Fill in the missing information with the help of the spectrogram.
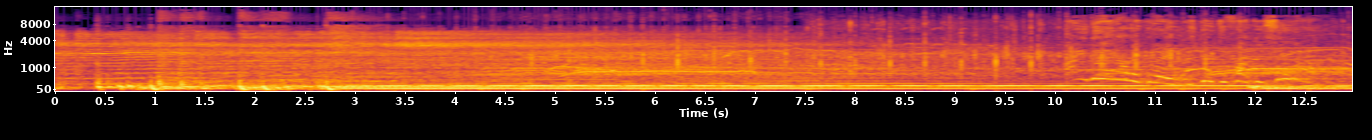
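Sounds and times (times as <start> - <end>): rock band final chord: 0.0 - 6.2
crowd cheering: 1.1 - 12.9.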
